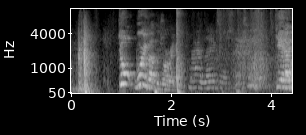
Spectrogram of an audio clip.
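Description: Knocks and bumps from a bed frame with built-in drawers being shoved and lifted: a short knock near the start, then a low thud and a sharp bang about two seconds in. Voices, including laughing, over and between the knocks.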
